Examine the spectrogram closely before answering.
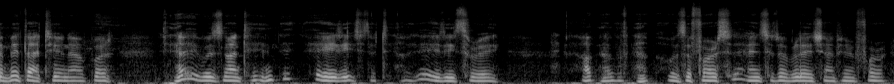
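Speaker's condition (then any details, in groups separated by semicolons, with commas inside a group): Early onset Parkinson's disease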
